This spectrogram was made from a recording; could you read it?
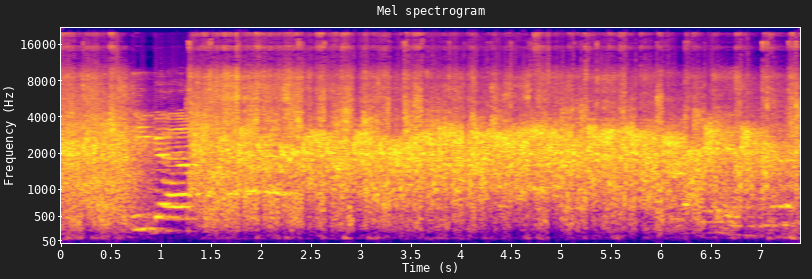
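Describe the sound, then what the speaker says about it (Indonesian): Loud, steady applause from a full Indonesian classroom after a teacher's lesson, dense clapping filling the whole stretch with a brief voice at the start. "untuk memberi aplaus kepada kita semua atas pembelajaran yang sangat luar biasa"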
